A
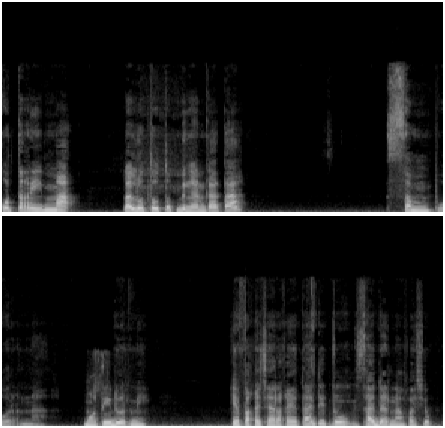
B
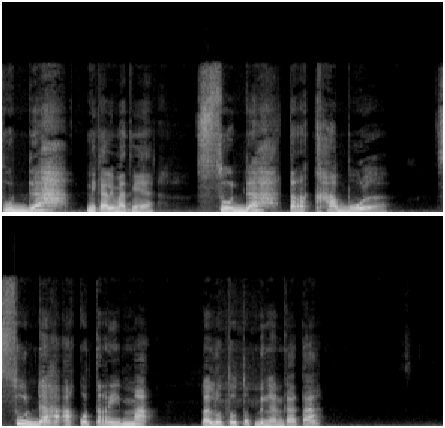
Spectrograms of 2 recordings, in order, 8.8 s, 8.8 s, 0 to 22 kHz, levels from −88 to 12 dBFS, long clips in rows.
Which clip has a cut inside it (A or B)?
A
